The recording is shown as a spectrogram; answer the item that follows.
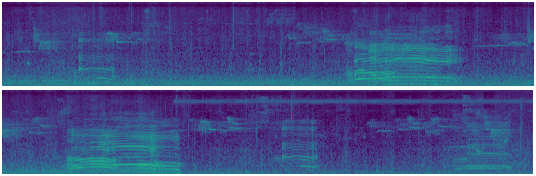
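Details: Afternoon herding of tame cows returning to the barn in a village; two loud drawn-out moos stand out among fainter, higher calls from other animals, with a steady high tone in the second half.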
